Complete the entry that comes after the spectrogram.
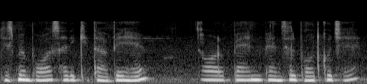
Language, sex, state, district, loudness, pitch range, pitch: Hindi, female, Meghalaya, West Garo Hills, -15 LUFS, 195-205 Hz, 200 Hz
